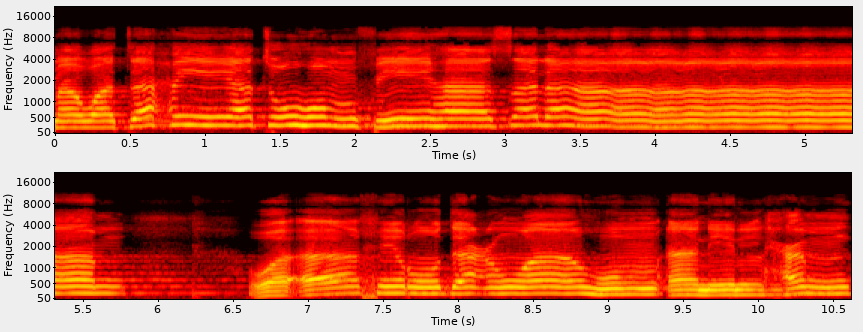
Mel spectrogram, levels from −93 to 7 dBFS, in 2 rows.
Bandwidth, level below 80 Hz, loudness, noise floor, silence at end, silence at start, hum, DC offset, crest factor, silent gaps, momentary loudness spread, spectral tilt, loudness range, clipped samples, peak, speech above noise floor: 11.5 kHz; -64 dBFS; -26 LUFS; -51 dBFS; 0 s; 0 s; none; under 0.1%; 14 dB; none; 4 LU; -5.5 dB/octave; 2 LU; under 0.1%; -12 dBFS; 26 dB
